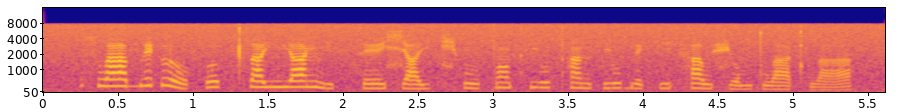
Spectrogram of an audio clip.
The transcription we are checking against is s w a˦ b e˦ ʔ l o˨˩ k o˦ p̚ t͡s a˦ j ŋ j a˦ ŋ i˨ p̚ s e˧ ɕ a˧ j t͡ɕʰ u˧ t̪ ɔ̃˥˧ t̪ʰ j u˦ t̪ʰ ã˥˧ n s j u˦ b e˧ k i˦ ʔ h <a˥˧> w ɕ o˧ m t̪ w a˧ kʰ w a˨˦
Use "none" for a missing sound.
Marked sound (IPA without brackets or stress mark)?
a˥˧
